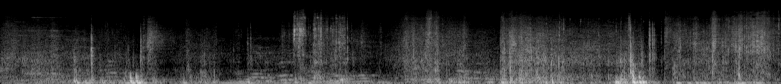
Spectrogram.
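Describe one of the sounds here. Hands rustle through bags and clutter.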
